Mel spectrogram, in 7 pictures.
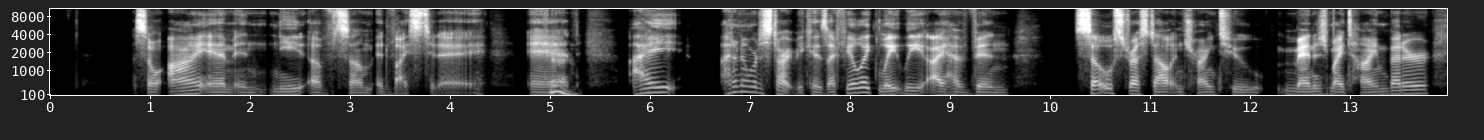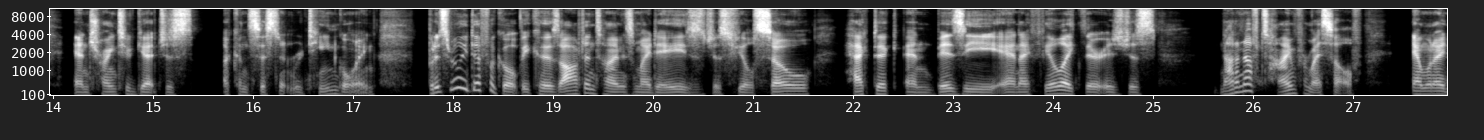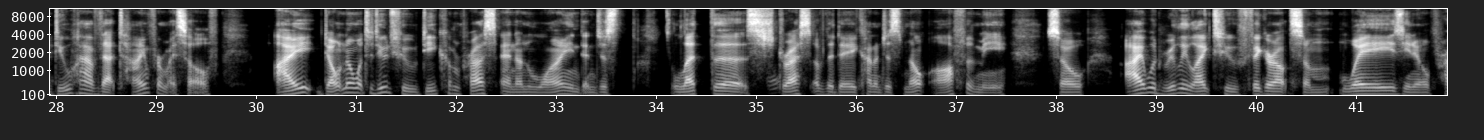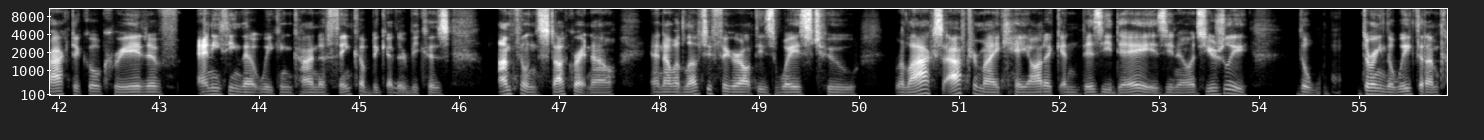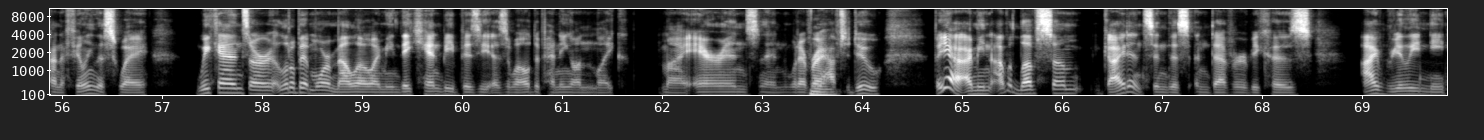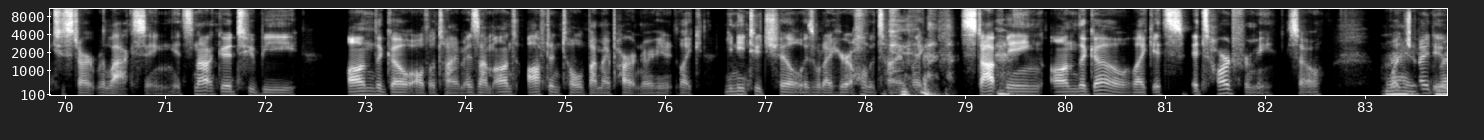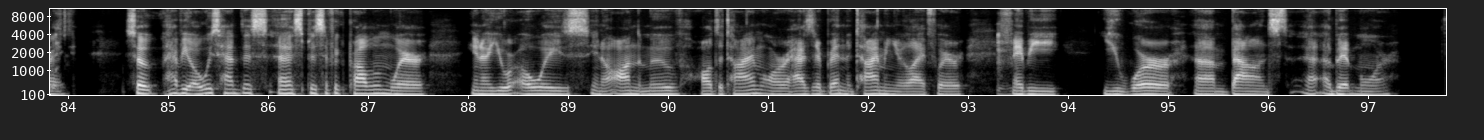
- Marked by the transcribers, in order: other background noise; chuckle; laughing while speaking: "all"
- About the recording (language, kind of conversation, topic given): English, advice, How can I relax and unwind after a busy day?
